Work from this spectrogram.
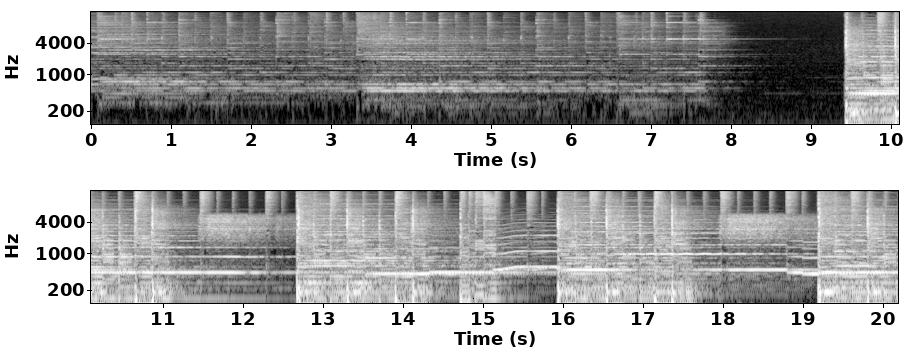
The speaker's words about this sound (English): that takes us to the next … soundtrack clip, and that is …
